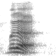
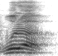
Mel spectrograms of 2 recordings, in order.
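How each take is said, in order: First: It sounds friendly and accepting. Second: It sounds aggressive and challenging.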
